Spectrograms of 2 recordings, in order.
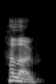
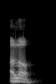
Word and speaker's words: hello: it we don't need to say hello it's hello hello hello but one mistake I often hear students making is pronouncing that o dip thong is more like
